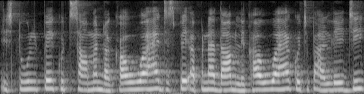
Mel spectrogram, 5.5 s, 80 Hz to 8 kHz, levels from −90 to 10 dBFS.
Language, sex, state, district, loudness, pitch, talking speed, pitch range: Hindi, female, Chhattisgarh, Bilaspur, -15 LUFS, 235 Hz, 195 wpm, 220-245 Hz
